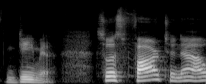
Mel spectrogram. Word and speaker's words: Gimel: It has to be pronounced like G, like in going or go, okay? Gimel.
